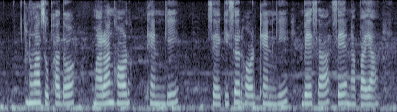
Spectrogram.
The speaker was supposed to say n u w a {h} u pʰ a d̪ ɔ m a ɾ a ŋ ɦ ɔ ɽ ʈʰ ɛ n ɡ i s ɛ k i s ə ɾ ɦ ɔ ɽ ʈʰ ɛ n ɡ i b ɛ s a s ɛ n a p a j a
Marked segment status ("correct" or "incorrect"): incorrect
